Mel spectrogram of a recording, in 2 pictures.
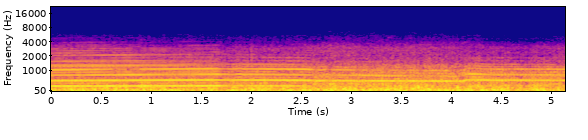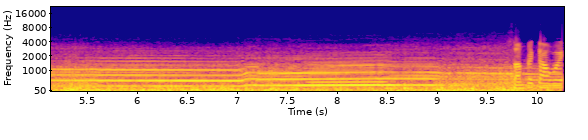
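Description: A Kawasaki ZX25R motorcycle fitted with an Arrow Pro Race exhaust, its four-cylinder engine droning loud and steady, with pitch shifts as the revs change and a sharp burst of revving at the very end.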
